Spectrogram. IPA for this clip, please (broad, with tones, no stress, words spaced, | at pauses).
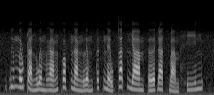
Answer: ɓɨ˧˥ mə˧˥wʈa˨˩˨n wə˨˩mɣa˨˩˦ŋkɔ˦˥k̚na˨˩ŋ lə˨˩˨mt̪ə˦˥k̚nɛ˨˩˨w t̪a˦˥t̚ɲaː˨˩m ʔəː˧˥ɗa˦˥t̚ɓa˨˩m hi˧˥n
